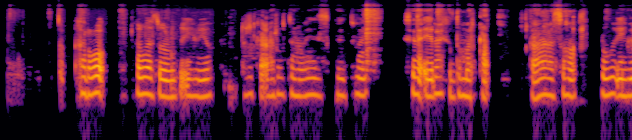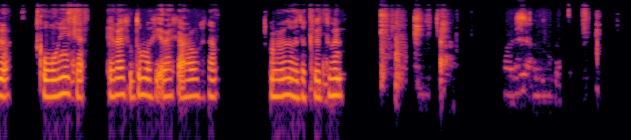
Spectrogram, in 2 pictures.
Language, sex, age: Somali, female, 18-24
